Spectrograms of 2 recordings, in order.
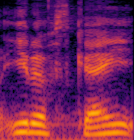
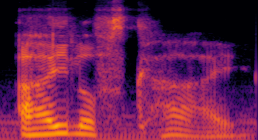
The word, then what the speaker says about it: Isle of Skye: Je reste sur mon Hill of Sky et vous saurez que on parle de ce fameux jeu qui...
